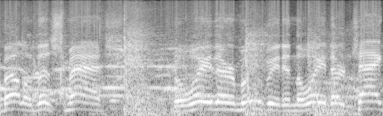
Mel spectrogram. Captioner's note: crowd cheering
